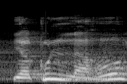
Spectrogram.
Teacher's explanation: Yakullahu ini tidak dengung ya, bacanya tidak didengungkan, beda dengan idgham bi gunnah. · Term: idgham bila gunnah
